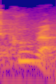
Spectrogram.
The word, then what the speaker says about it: Kübra: In London, people used to call me Cobra. So I have to put the accents on so they can pronounce the U. So it's Kubra.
